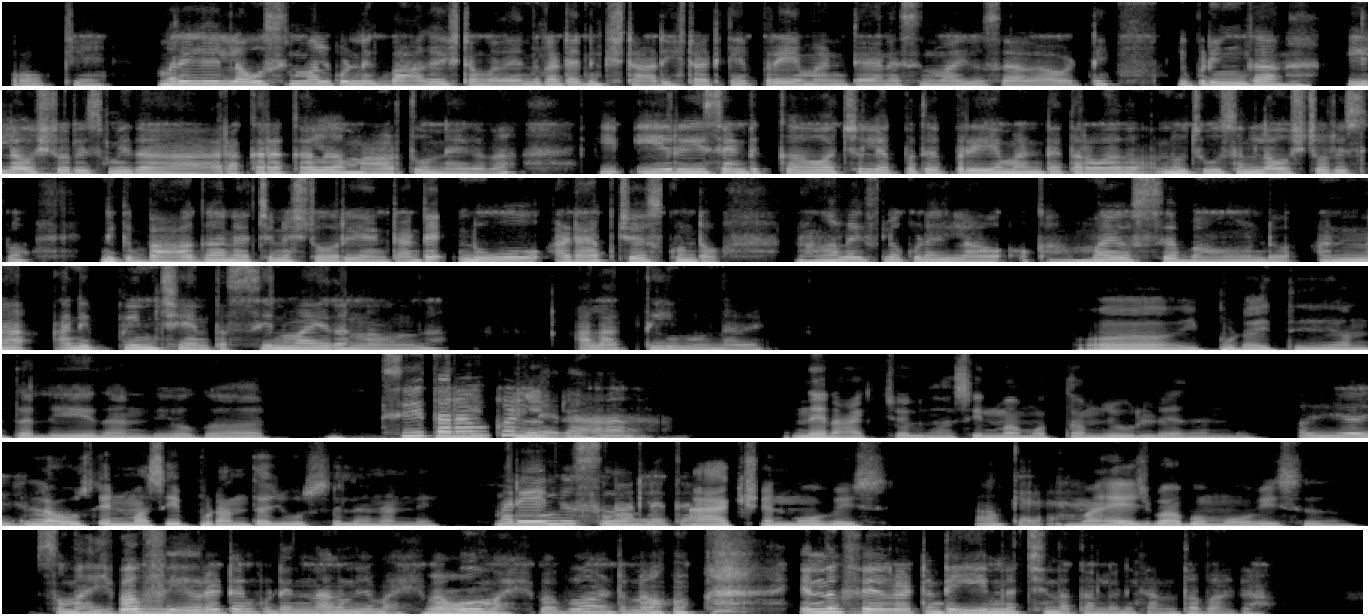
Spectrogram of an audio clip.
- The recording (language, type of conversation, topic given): Telugu, podcast, తెలుగు సినిమా కథల్లో ఎక్కువగా కనిపించే అంశాలు ఏవి?
- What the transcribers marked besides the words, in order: other background noise; in English: "లవ్"; in English: "స్టార్టింగ్"; wind; in English: "లవ్ స్టోరీస్"; in English: "రీసెంట్‌గా"; in English: "స్టోరీస్‌లో"; in English: "స్టోరీ"; in English: "అడాప్ట్"; in English: "లైఫ్‌లో"; tapping; in English: "థీమ్"; in English: "లవ్ సినిమాస్"; in English: "యాక్షన్ మూవీస్"; in English: "సో"; in English: "ఫేవరైట్"; chuckle; in English: "ఫేవరైట్?"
